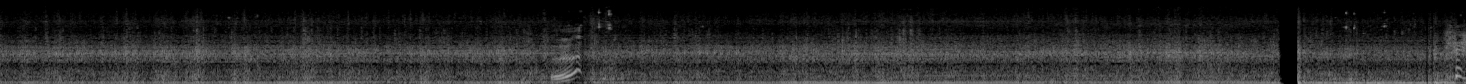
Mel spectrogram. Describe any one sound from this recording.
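A vehicle engine rumbles steadily while driving over rough ground.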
